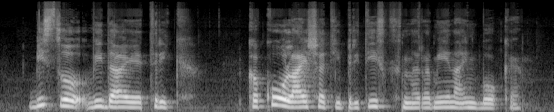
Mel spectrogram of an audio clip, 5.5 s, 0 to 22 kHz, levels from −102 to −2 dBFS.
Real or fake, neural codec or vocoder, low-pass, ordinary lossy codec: real; none; 19.8 kHz; Opus, 32 kbps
